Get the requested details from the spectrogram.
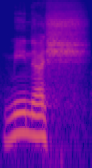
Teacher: مینش، شین ادا کرنے میں بہت سارے لوگوں کو پرابلم ہوتی ہے تو دھیان سے سمجھیں۔ شین ادا کرنے کے لیے زبان کے بیچ کو اوپر کے تالوں پر لگائیں گے اور ایک چیز کا خیال رکھیں گے کہ زبان کی نوک دانتوں پر ٹچ نہیں ہونی چاہیے، صرف زبان کا بیچ اوپر کے تالوں پر لگے گا۔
